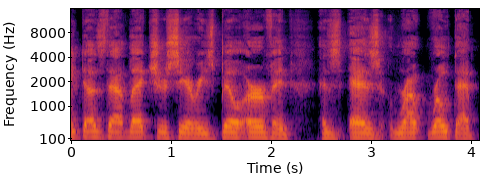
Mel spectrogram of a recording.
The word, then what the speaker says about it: Irvine: The Good Life by William Irvine or Irvin I RV I ne he pronounces it Irvin and he's a philosophy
